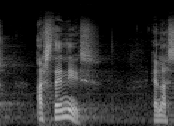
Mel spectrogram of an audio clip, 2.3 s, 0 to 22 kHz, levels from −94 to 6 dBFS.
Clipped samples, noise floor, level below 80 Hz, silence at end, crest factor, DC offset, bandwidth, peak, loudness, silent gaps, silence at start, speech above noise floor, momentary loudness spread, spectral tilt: under 0.1%; -63 dBFS; -72 dBFS; 0 s; 22 dB; under 0.1%; 14.5 kHz; -10 dBFS; -28 LUFS; none; 0 s; 35 dB; 14 LU; -3.5 dB/octave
